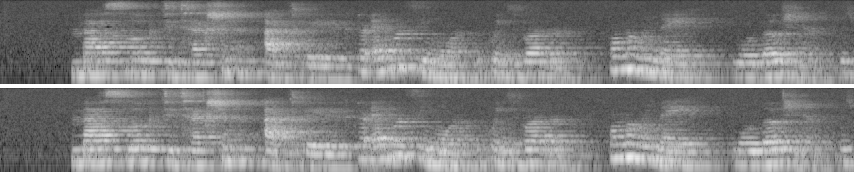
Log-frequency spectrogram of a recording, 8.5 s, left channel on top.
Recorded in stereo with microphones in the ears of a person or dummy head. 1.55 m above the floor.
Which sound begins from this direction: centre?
A woman speaking, at 0.7 s.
